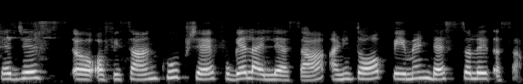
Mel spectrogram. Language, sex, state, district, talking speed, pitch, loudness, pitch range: Konkani, female, Goa, North and South Goa, 150 wpm, 255 Hz, -15 LUFS, 235-280 Hz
